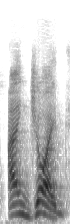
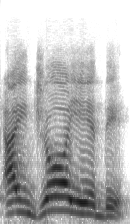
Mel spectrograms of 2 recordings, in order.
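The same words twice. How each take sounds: First: The ending is a plain D sound, enjoyd. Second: The ending is an extra syllable, enjoy-ed. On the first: The speaker calls it right. "It's only D" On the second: The speaker calls it wrong. "you don't say I enjoyed"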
